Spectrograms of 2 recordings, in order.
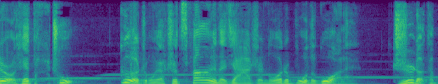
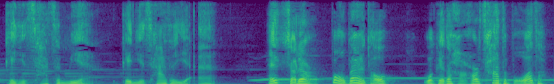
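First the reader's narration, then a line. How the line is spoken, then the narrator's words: Earnest raised-voice mumbling. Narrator (Chinese): 宝四一本正经的，嘴里提着声音念叨着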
